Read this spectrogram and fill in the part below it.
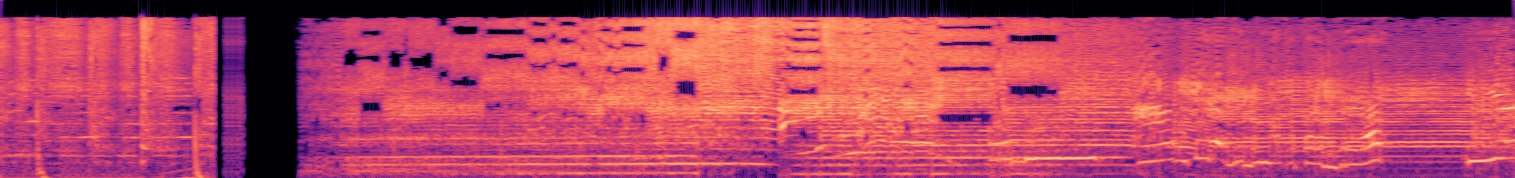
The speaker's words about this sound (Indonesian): bahaya banget sih mereka bercanda di motor. Iya, mana nggak pakai helm, kebut-kebutan.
